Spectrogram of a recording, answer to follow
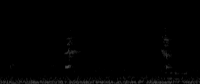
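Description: Near silence with two faint, brief squeaks about a second apart from a marker writing on a whiteboard.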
